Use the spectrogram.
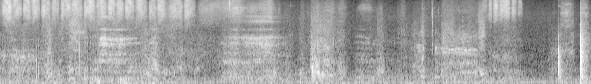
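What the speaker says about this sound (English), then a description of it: "I can erase this part now" A blackboard eraser rubs over written math. The scrubbing strokes are faint and rhythmic, with soft pauses between passes, and a couple of sharp taps come near the end.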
